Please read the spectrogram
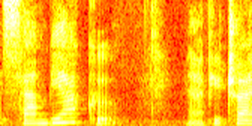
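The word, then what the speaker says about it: さんびゃく: It's actually quite hard to say sanhyaku. If you repeat it 3 or 4 times quickly, sanhyaku, sanhyaku, sanhyaku, you actually get a sore jaw. Whereas if you make that slight phonetic change, and Japanese always change letters by either adding ten, ten or maru. So you've got an option to make it sambyaku.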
